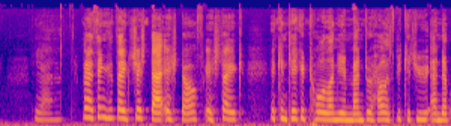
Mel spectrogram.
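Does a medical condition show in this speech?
Yes: deaf with cochlear implant, congenital; born deaf, hard to hear everyone in group work.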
